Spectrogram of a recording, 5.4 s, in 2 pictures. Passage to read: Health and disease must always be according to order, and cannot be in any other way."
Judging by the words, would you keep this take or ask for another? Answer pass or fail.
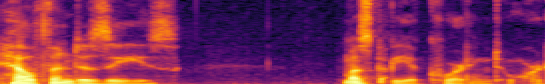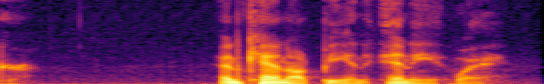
fail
